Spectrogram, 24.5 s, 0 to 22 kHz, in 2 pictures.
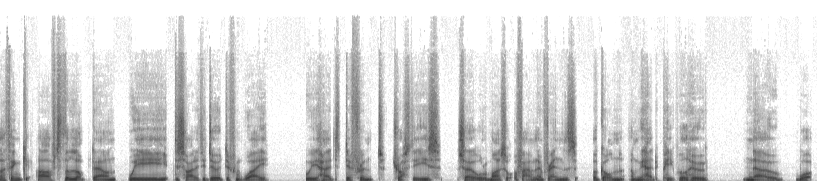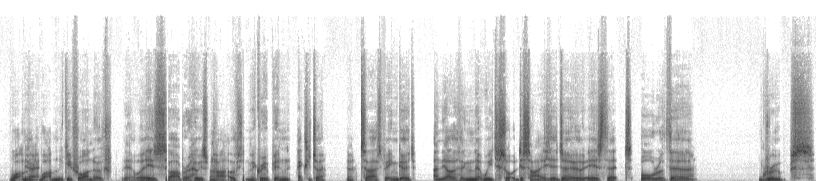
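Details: Adult male with chronic aphasia after a massive stroke about 11 years earlier; still unable to read or write, and he says his speech is not great; repetitions heard; aphasia.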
